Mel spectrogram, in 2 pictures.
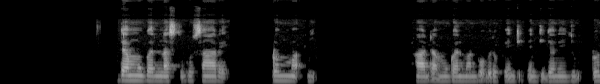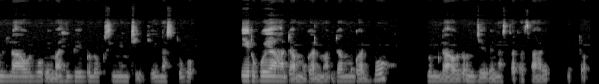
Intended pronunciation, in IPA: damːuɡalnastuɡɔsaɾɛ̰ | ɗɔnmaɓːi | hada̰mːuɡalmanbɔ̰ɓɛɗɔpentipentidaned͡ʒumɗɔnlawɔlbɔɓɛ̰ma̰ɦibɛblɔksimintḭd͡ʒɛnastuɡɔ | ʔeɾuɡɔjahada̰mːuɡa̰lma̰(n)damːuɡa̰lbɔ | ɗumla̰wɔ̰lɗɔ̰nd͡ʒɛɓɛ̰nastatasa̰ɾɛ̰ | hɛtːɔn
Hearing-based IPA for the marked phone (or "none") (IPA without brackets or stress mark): n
